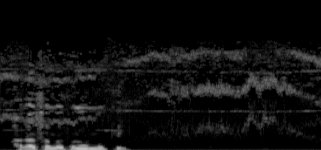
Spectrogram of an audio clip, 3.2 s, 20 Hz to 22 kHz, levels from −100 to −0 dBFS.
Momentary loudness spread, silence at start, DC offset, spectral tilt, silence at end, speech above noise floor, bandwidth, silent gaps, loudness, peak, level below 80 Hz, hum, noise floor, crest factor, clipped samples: 23 LU; 0.15 s; under 0.1%; -7.5 dB/octave; 1.95 s; 33 dB; 15 kHz; none; -35 LUFS; -22 dBFS; -56 dBFS; 60 Hz at -65 dBFS; -68 dBFS; 18 dB; under 0.1%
